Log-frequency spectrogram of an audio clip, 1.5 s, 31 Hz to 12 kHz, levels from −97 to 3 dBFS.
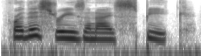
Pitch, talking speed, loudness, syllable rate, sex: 210 Hz, 200 wpm, -19 LUFS, 4.1 syllables/s, female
